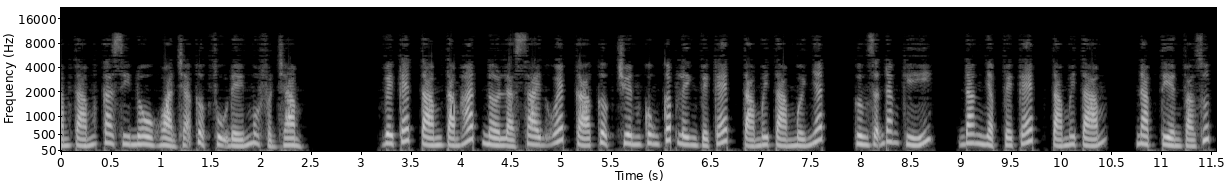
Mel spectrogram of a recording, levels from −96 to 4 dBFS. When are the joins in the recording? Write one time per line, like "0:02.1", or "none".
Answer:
none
